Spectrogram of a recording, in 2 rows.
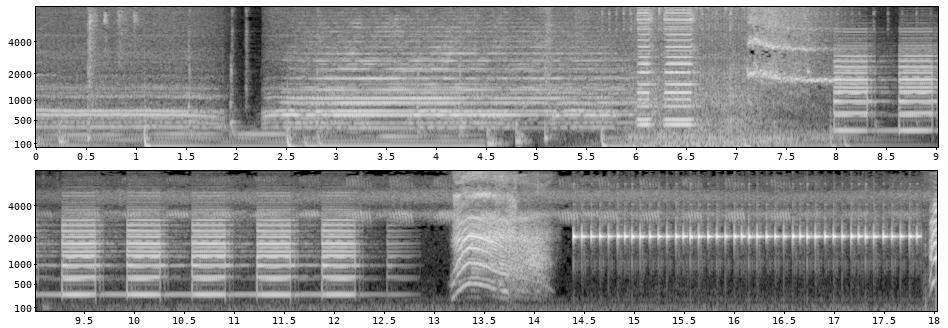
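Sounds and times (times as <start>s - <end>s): held horn-like tones: 1.7s - 12.7s
falling whistle: 7.2s - 8.1s.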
